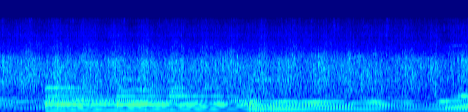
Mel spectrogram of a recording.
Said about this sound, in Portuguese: Aplauda o Senhor bem forte.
